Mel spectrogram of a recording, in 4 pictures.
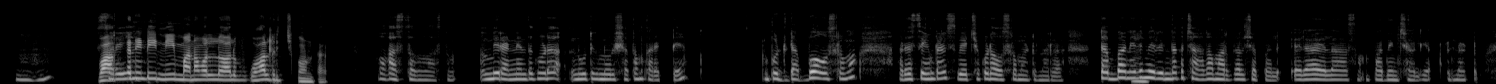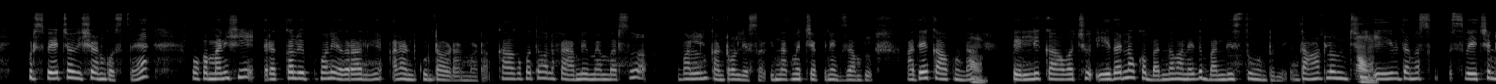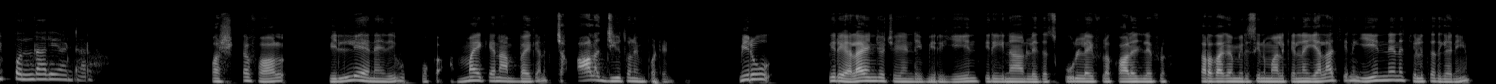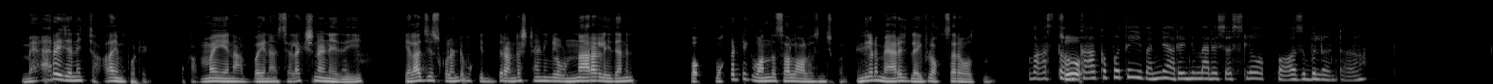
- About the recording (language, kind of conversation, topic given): Telugu, podcast, డబ్బు లేదా స్వేచ్ఛ—మీకు ఏది ప్రాధాన్యం?
- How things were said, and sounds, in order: in English: "రిచ్‌గా"; tapping; other background noise; in English: "అట్ ద సేమ్ టైమ్"; in English: "ఫ్యామిలీ మెంబర్స్"; in English: "కంట్రోల్"; in English: "ఎగ్జాంపుల్"; other street noise; in English: "ఫస్ట్ ఆఫ్ ఆల్"; stressed: "చాలా"; in English: "ఇంపార్టెంట్"; in English: "ఎంజాయ్"; in English: "స్కూల్ లైఫ్‌లో, కాలేజీ లైఫ్‌లో"; in English: "ఇంపార్టెంట్"; in English: "అండర్‌స్టా‌డింగ్‌లో"; in English: "మ్యారేజ్ లైఫ్‌లో"; in English: "సో"; in English: "అరేంజ్ మ్యారేజెస్‌లో పాజిబుల్"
